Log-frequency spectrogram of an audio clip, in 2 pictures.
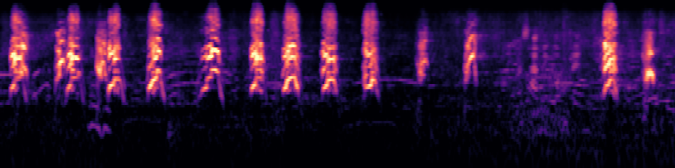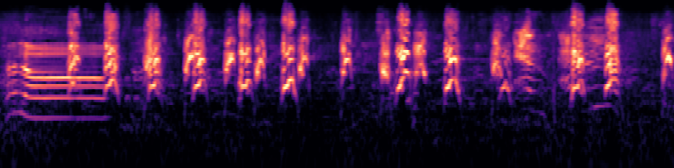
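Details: Pomeranian meeting a new friend, yapping in rapid, sharp, high-pitched barks, roughly two per second, broken by a brief steady whining tone midway before the excited yaps resume.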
